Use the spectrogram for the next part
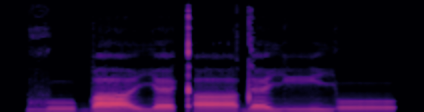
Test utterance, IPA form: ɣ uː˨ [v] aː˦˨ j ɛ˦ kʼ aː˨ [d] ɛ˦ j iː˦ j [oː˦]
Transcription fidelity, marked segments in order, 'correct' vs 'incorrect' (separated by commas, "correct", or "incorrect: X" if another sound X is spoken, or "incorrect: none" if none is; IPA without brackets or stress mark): incorrect: b, correct, incorrect: oː˨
